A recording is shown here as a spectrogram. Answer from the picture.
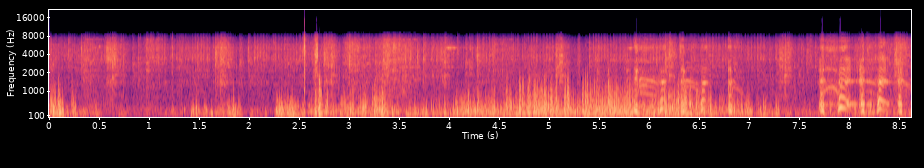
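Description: Indistinct talking over the rumbling, clattering noise of a camera carried on a moving bicycle, with a few sharp clicks.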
